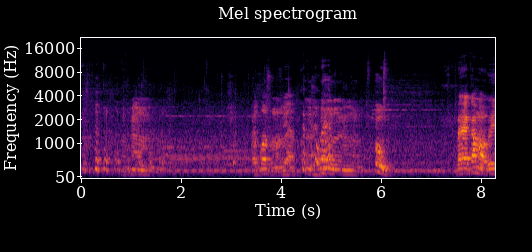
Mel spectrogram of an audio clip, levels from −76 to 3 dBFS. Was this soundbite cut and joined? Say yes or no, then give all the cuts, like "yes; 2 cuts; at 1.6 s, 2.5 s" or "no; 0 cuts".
yes; 1 cut; at 4.3 s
